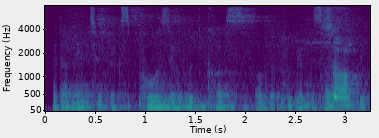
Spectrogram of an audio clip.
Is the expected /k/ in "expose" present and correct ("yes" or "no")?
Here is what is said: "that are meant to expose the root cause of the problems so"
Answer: yes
